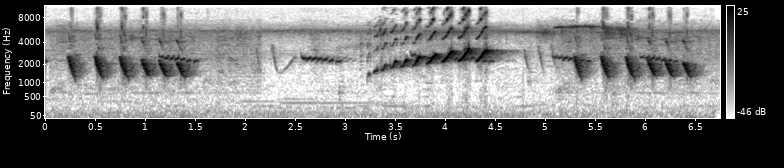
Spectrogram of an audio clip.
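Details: Chestnut-capped babbler, known locally as kaso-kaso or tepus gelagah, singing a long-duration variation: runs of four to five quick descending slurred notes, then a rising series of rapid chattering notes, then another descending run.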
